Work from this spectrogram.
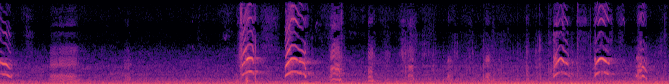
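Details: Pug puppy, a small female, whining indoors; several thin high whimpers rising then falling in pitch, mostly in pairs, over a low steady background hum.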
